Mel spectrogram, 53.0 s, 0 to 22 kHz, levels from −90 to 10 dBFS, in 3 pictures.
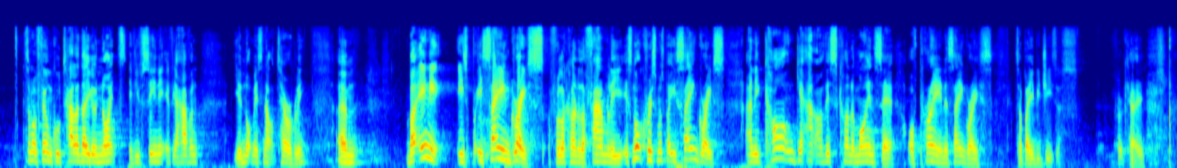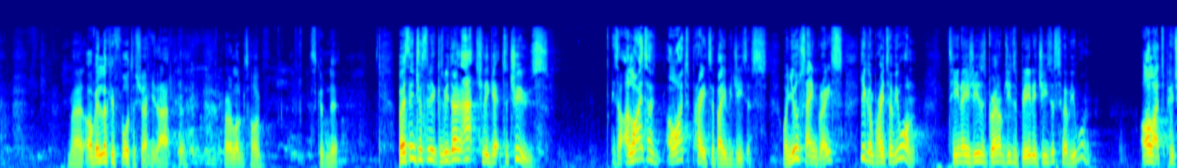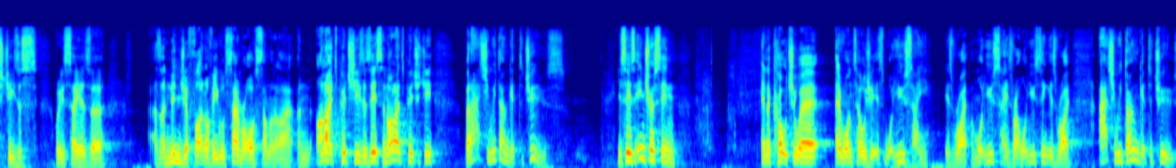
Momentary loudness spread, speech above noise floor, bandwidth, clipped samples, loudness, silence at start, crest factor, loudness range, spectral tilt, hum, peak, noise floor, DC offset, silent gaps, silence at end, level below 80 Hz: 17 LU; 39 dB; 11.5 kHz; under 0.1%; -25 LUFS; 0.4 s; 22 dB; 7 LU; -4.5 dB/octave; none; -4 dBFS; -64 dBFS; under 0.1%; none; 0.05 s; -56 dBFS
